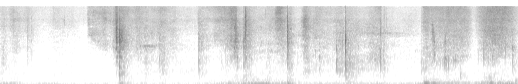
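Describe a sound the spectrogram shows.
Glossy paper pages rustle and flap as a page is turned.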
